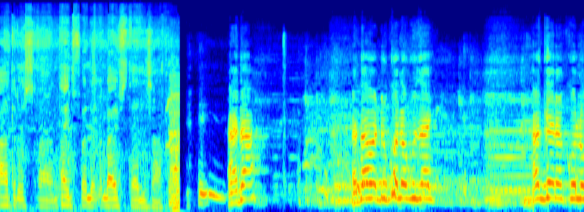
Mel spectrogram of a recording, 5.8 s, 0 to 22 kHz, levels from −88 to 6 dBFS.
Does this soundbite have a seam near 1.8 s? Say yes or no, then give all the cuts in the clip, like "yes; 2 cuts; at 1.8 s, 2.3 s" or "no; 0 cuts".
yes; 1 cut; at 1.8 s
